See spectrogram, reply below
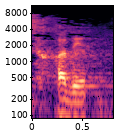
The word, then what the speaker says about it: Khadir: We were discussing the incident of Hazrat Musa alayhi salatu wasalam and what we call Hazrat Khidr, and the ulama have written the correct pronunciation is Khadir.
